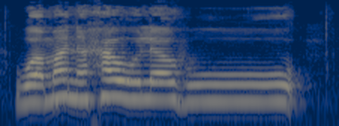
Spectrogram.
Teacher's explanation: हा हुर्फ़ हल्की में से है, इसलिए नून साकिन की आवाज़ को ज़ाहिर करके बग़ैर गुन्ने के पढ़ेंगे. इसको हम इजहार कहते हैं.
